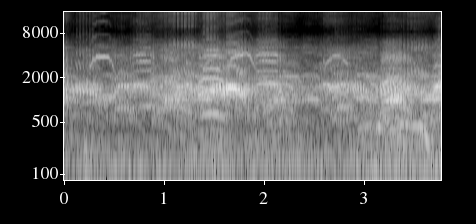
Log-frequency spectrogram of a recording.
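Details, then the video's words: Flock of Demoiselle Cranes (koonj) calling together, overlapping harsh, rolling trumpeted notes, each arching up then down, several per second. "Crane birds, koonj birds"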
